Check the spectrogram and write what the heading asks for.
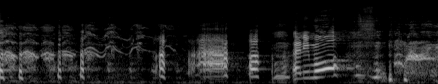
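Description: A woman laughing in repeated short bursts of giggling.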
